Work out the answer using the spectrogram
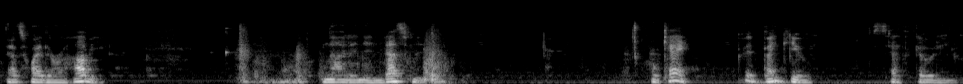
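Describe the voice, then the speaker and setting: A man's voice: on the low side, slow pace, pauses often. A man teaching an informal daily class, who often repeats words and asks rhetorical questions. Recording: dull lo-fi with faint noise.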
